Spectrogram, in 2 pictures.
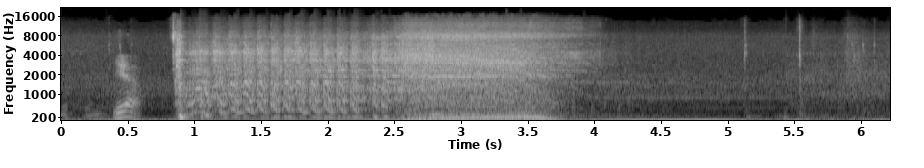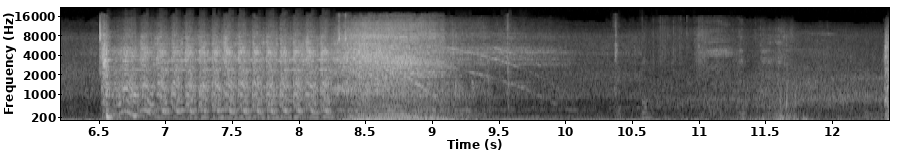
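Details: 1987 BMW 528e (E28), sat nearly two years: two cranking spells, starter turning quickly and evenly at about three compressions a second, but no fire; relay swapped.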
